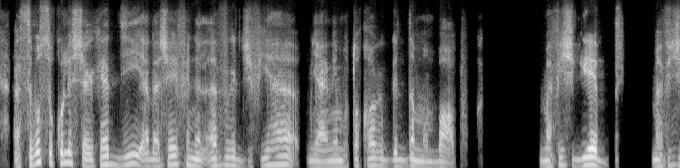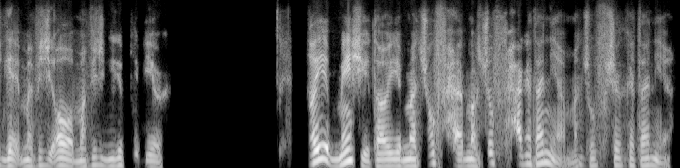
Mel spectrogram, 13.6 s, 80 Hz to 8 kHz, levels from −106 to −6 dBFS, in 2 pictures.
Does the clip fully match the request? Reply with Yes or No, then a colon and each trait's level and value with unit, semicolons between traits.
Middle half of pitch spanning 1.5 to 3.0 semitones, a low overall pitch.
No: average, 3.8 semitones; low, 125 Hz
